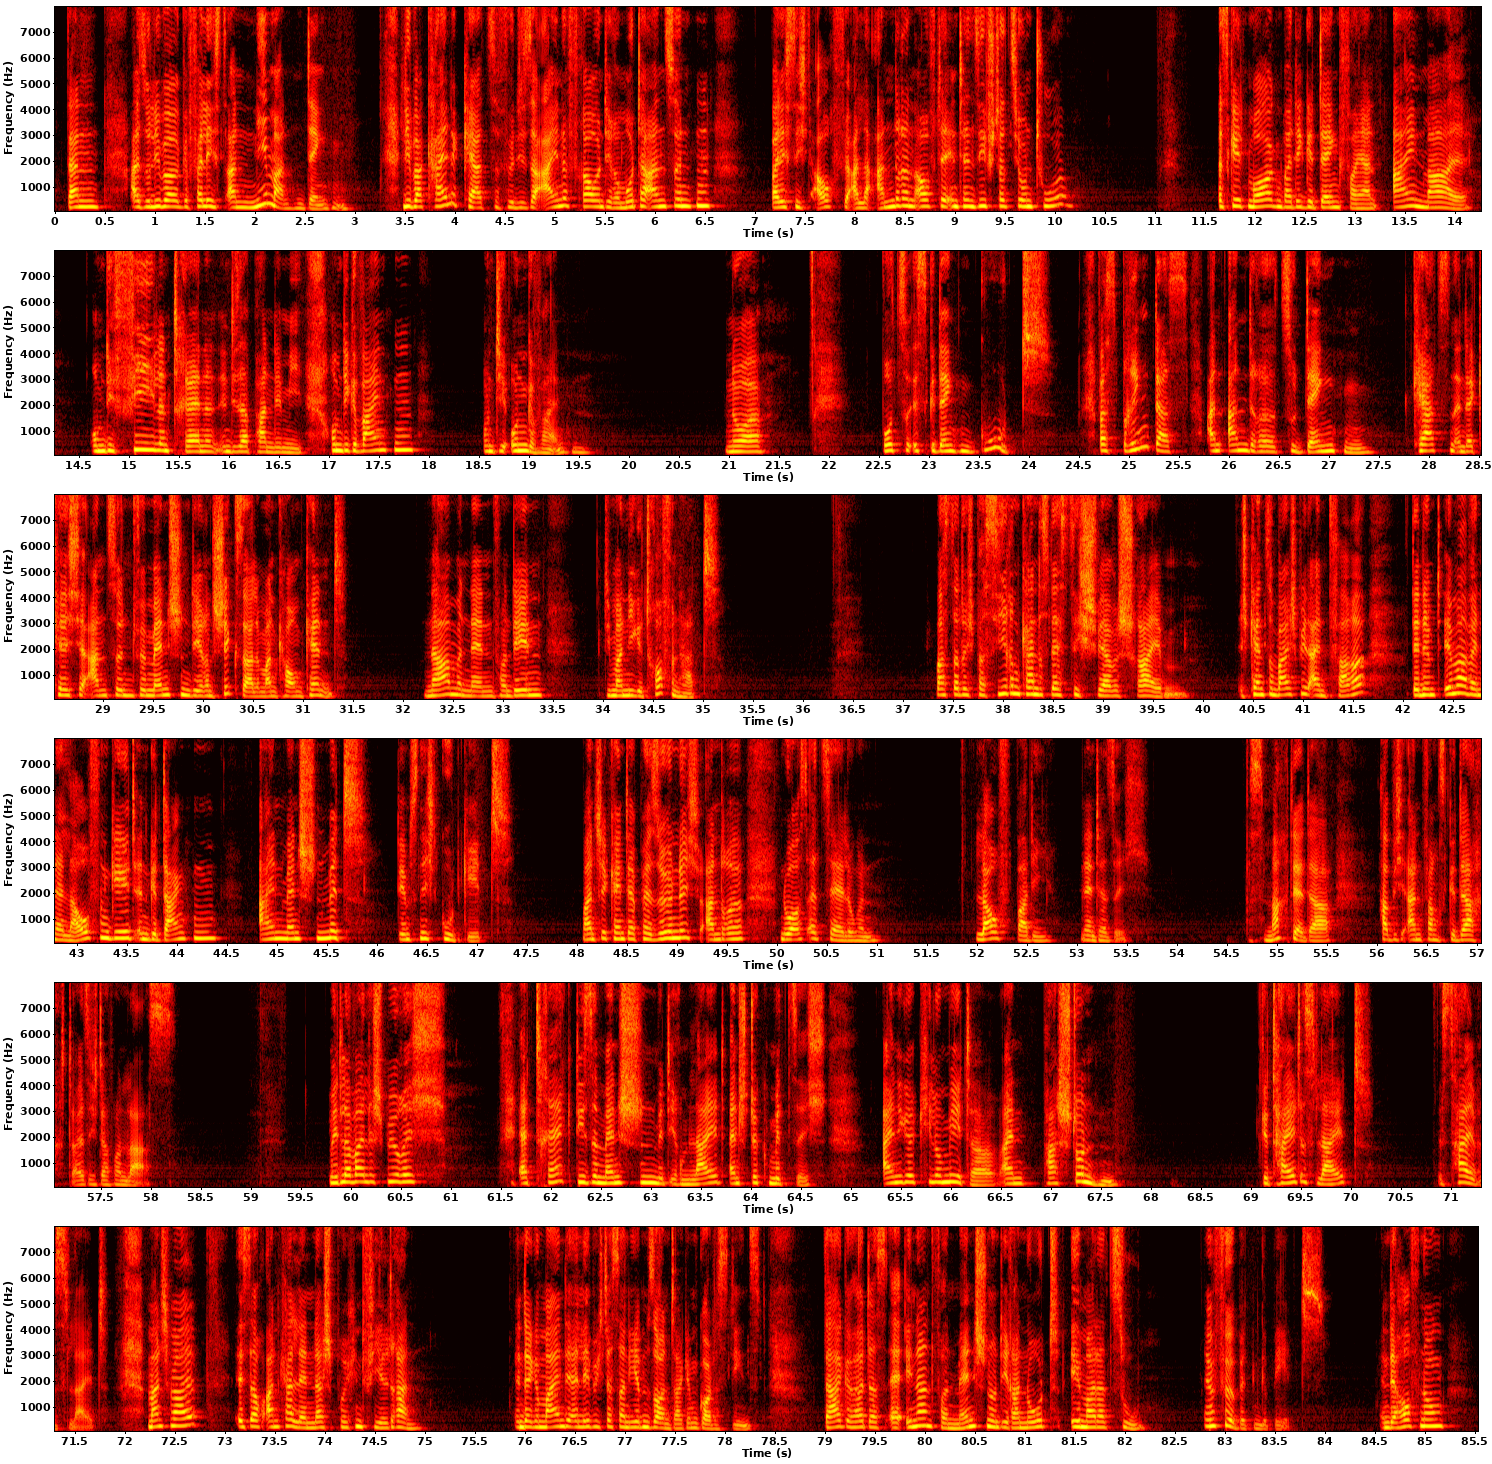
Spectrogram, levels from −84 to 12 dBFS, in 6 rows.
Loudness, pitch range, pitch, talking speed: -19 LUFS, 195-245 Hz, 220 Hz, 140 wpm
